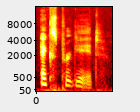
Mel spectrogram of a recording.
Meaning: To edit out (incorrect, offensive, or otherwise undesirable information) from a book or other publication; to cleanse; to purge
- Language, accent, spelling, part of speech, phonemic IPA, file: English, US, expurgate, verb, /ˈɛks.pɚ.ɡeɪt/, En-us-expurgate.ogg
